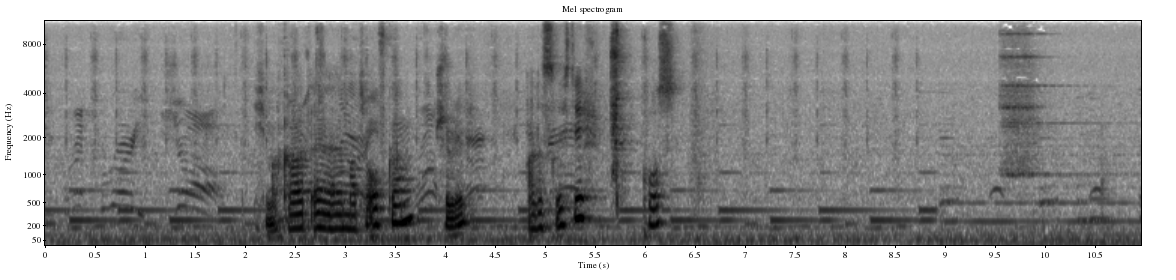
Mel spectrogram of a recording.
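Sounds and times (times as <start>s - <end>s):
speech: 2.2s - 6.4s
electronic ringtone beeping: 9.5s - 10.6s.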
